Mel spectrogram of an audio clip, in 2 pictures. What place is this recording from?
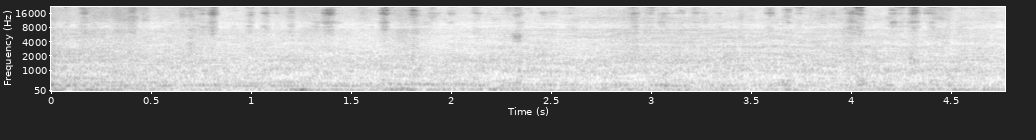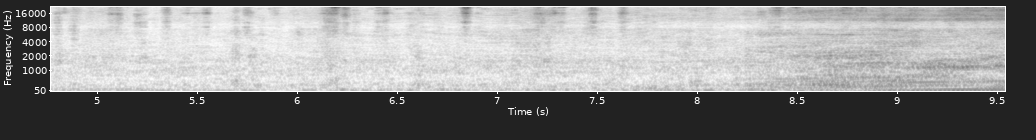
street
